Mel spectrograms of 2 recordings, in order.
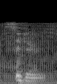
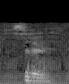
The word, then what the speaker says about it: Sidr: Sidr. Sidr. S-I-D-R.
